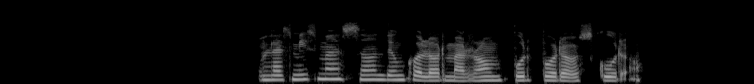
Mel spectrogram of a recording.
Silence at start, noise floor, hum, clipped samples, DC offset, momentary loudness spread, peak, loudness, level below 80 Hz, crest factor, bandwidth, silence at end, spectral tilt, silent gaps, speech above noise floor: 2.6 s; -89 dBFS; none; under 0.1%; under 0.1%; 4 LU; -14 dBFS; -31 LUFS; -76 dBFS; 18 dB; 7.4 kHz; 1.15 s; -6 dB/octave; none; 59 dB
